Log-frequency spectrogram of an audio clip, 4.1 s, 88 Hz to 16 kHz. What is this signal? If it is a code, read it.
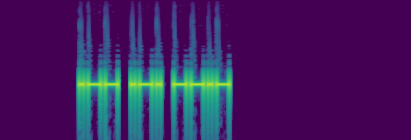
Morse code, heard as a keyed tone, about 28 wpm, 700 Hz. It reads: WRQ
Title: USA Call Sign Postfixes - 3 Letters 28wpm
